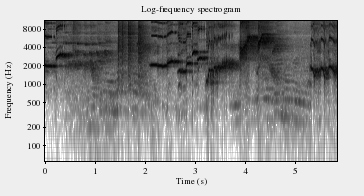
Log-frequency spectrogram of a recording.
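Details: White-rumped shama calling a loud kretekan to stir rival birds: wavering whistles stepping up and down, harsh crackling bursts in between, and a strong rising sweep near the middle.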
